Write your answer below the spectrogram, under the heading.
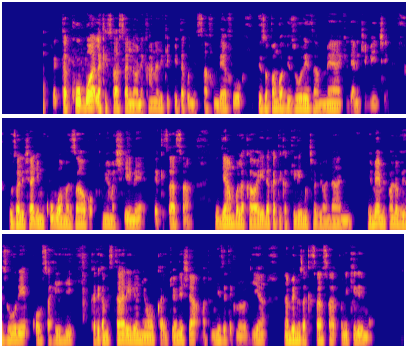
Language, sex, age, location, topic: Swahili, male, 25-35, Dar es Salaam, agriculture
